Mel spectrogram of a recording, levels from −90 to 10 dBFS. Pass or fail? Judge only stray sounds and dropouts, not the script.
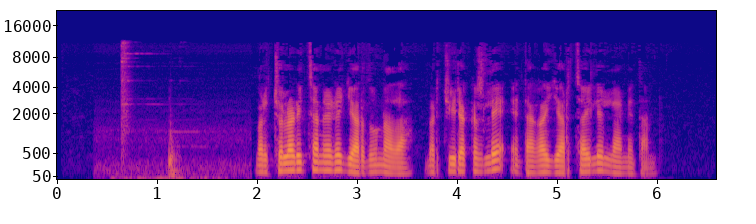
fail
